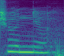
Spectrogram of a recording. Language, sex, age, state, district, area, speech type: Marathi, female, 30-45, Maharashtra, Nagpur, urban, read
